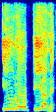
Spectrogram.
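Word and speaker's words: European: है ना, हाँ है, बट इसका प्रोनाउंसिएशन निकालो तो यूरोपियन, यू यानी कि क में तो यो आ रहा है, यानी कि व्यंजन आ रहा है, तो ये यहाँ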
